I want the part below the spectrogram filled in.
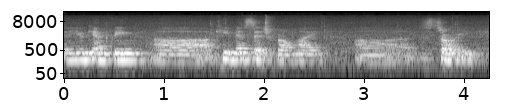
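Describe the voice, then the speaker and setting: A woman with a Japanese accent at a fairly slow pace, with audible room echo. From Japan, Hyogo Prefecture (Nishinomiya). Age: 20s. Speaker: entrepreneur. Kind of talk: presentation. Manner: hesitant, many fillers.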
